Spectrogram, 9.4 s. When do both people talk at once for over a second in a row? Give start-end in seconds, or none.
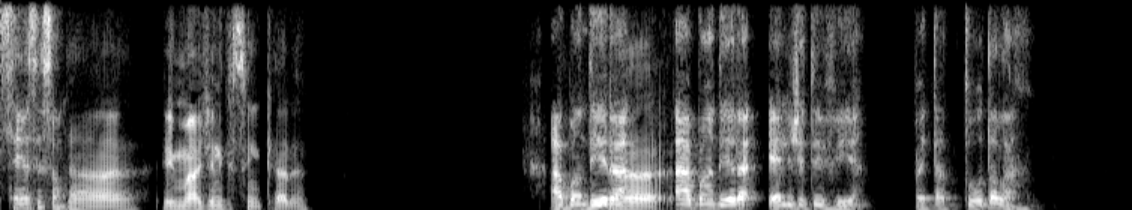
none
